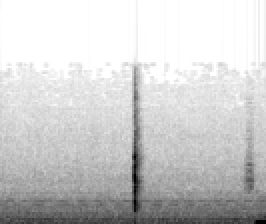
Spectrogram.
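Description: Steady background hiss with a faint low hum, broken by one short, sharp click about a second in; a voice begins right at the end.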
